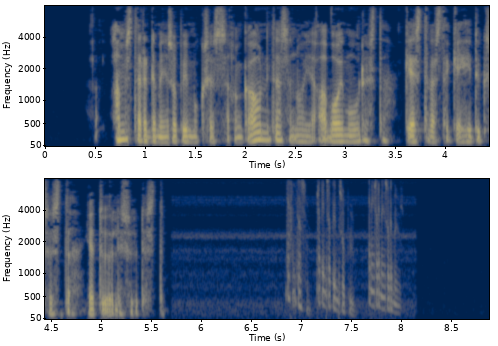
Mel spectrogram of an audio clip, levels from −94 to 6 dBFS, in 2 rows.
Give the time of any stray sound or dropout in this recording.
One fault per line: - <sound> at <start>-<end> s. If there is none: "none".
- chirp at 6.8-8.0 s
